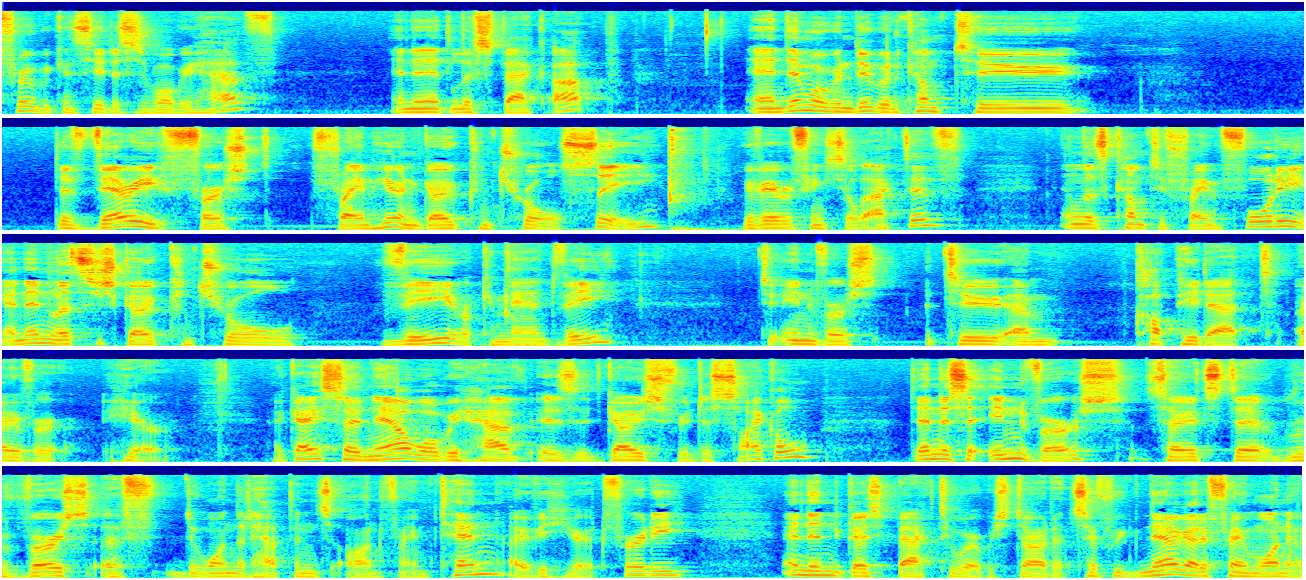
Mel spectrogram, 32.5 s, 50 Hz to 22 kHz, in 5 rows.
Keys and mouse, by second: 9.8 ctrl+c, 11.7-32.5 drag, 15.5 ctrl+v, 32.4 space.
